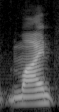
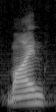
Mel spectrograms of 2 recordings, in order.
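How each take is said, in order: The two takes are said the same way.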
